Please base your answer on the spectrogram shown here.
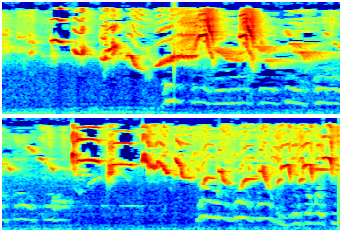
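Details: Oriental magpie-robin singing, used as a lure to provoke other magpie-robins to sing and display: loud rising and falling whistles and sharp chirps, with softer low tonal notes running beneath.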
